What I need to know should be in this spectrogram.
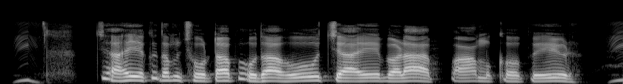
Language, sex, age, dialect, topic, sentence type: Bhojpuri, male, 25-30, Western, agriculture, statement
